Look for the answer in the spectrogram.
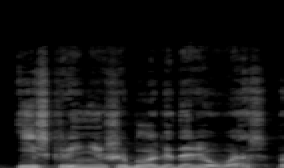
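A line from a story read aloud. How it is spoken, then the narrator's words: Moved, mumbling. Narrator (Russian): пробормотал наш новый друг, явно растроганный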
